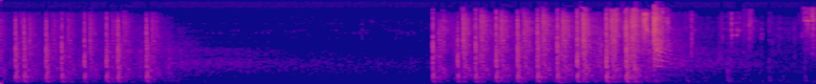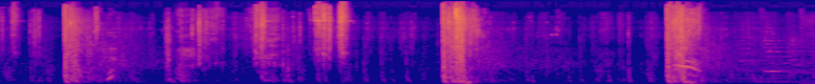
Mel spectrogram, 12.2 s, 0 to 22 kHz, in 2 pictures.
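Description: Semi-automatic fire from the Mettler rifle in Uncharted 4 multiplayer: sharp reports in quick bursts, with a lull between them, then scattered louder single shots near and clear, no talking.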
